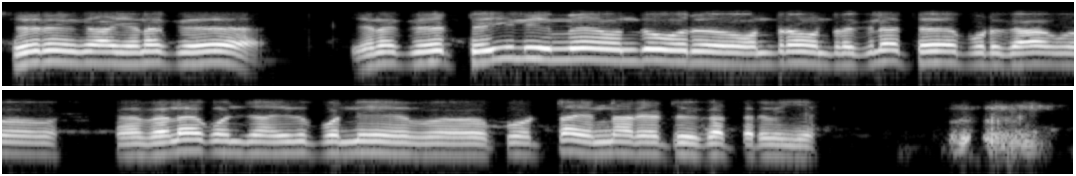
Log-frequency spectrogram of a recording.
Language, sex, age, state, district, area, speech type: Tamil, male, 60+, Tamil Nadu, Pudukkottai, rural, conversation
